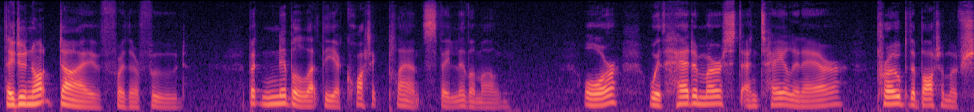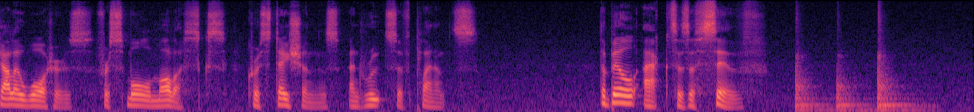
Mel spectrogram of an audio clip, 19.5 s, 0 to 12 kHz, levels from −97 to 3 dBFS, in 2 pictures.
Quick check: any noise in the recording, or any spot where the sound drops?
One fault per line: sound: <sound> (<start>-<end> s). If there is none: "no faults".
sound: thud (17.7-19.2 s)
